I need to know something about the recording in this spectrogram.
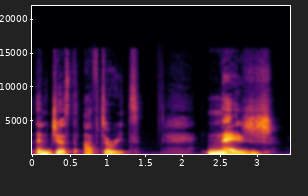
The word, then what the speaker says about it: neige: Neige, neige. You can hear that the last sound is j. It is not e, it's j. So neige, we pronounce it e, open, neige.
